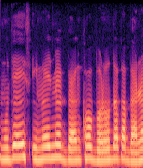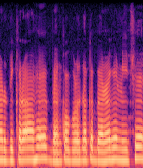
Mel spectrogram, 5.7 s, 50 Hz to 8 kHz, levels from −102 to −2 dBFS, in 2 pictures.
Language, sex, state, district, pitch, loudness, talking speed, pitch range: Hindi, male, Uttar Pradesh, Jyotiba Phule Nagar, 150 Hz, -15 LUFS, 210 wpm, 145-160 Hz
